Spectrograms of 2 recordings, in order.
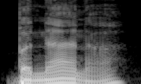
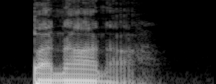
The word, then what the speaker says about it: banana: The letter a will be reduced to the vowel schwa. B, na, na. A native speaker will not pronounce the word banana.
